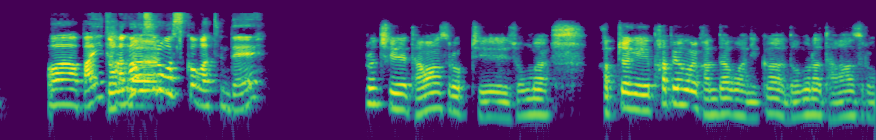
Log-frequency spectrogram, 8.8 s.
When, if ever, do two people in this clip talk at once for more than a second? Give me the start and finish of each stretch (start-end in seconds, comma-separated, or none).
none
